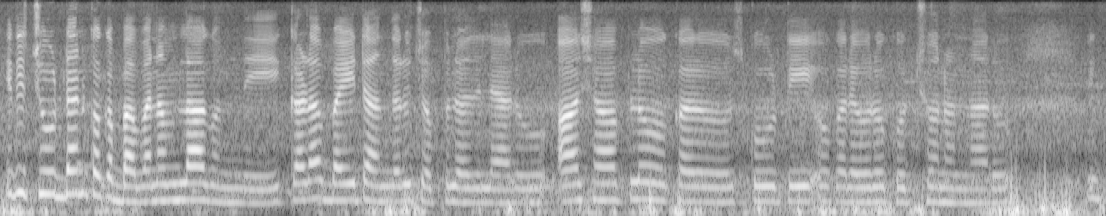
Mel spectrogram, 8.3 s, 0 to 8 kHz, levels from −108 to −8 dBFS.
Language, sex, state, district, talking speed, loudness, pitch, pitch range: Telugu, female, Andhra Pradesh, Sri Satya Sai, 115 wpm, -18 LUFS, 210 Hz, 195-230 Hz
